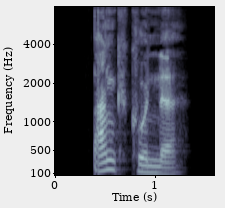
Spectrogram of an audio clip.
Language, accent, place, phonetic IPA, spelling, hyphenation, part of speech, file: German, Germany, Berlin, [ˈbaŋkˌkʊndə], Bankkunde, Bank‧kun‧de, noun, De-Bankkunde.ogg
- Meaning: bank customer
